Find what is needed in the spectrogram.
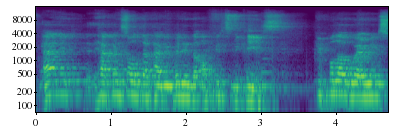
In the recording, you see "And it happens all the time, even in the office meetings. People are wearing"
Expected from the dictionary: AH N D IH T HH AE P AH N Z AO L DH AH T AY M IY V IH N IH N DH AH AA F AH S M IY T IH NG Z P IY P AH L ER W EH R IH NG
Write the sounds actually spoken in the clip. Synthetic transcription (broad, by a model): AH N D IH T HH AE B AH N S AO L DH AH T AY IY W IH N IH N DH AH AA F AH S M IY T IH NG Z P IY P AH L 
